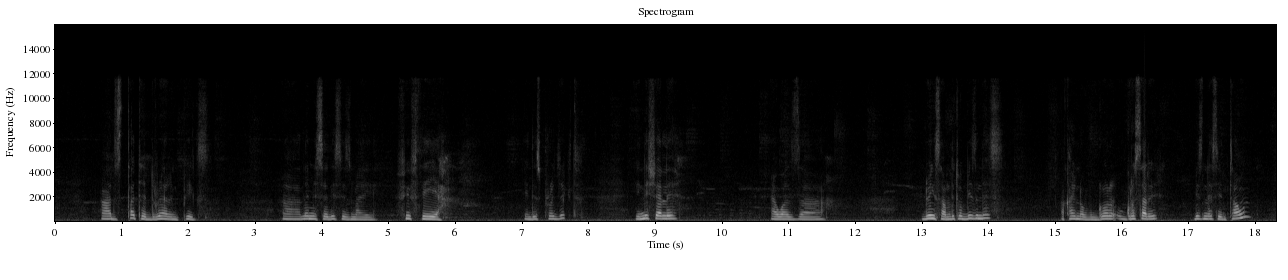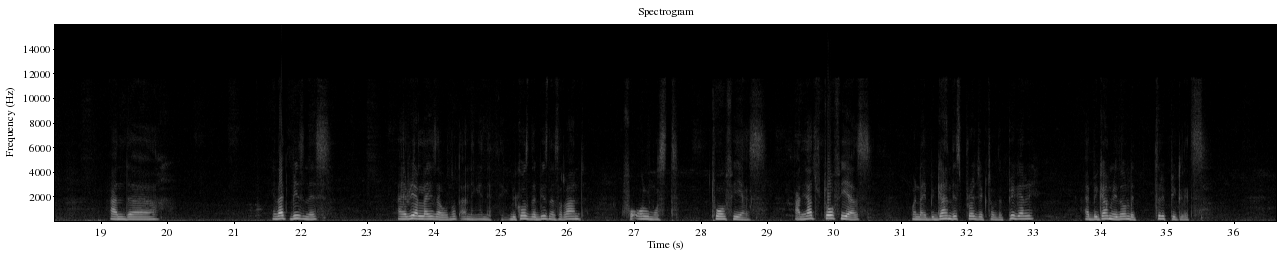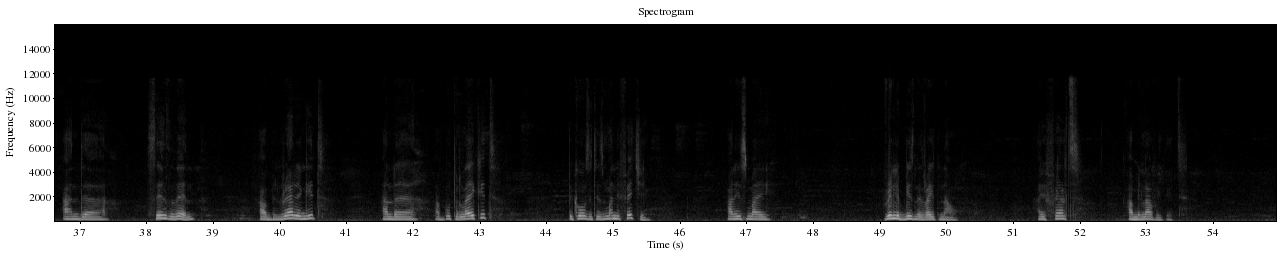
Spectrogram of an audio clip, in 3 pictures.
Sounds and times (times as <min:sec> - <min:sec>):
Speech: 0:00.7 - 0:02.3, 0:03.4 - 0:06.0, 0:07.0 - 0:07.9, 0:08.7 - 0:10.0, 0:10.7 - 0:11.7, 0:13.0 - 0:14.2, 0:15.1 - 0:18.0, 0:19.1 - 0:20.0, 0:21.6 - 0:22.5, 0:23.4 - 0:30.6, 0:31.2 - 0:33.0, 0:33.8 - 0:35.6, 0:36.7 - 0:38.8, 0:39.7 - 0:40.8, 0:41.5 - 0:43.3, 0:44.2 - 0:45.6, 0:46.7 - 0:47.4, 0:49.0 - 0:50.3, 0:51.4 - 0:52.1, 0:52.7 - 0:53.6.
